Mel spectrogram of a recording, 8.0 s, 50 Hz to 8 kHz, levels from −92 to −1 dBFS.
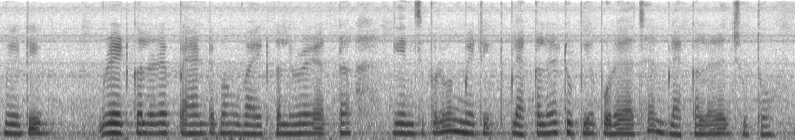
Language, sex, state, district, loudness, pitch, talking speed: Bengali, female, West Bengal, Kolkata, -27 LUFS, 195 Hz, 145 wpm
